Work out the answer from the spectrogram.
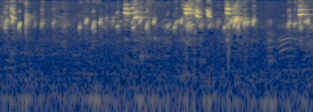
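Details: Chorus of European goldfinches meant to get moulting goldfinches singing; lively high twitters and liquid trills in waves, with a faint lower curved whistle near the end.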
